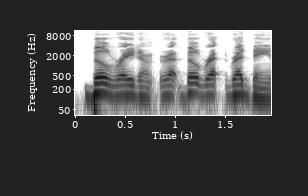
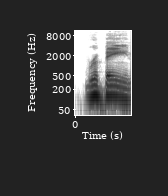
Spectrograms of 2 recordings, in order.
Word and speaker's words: Rebane: According to Redbane, I'm sorry. Rebane, I'm sorry. Yeah, I said Red.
